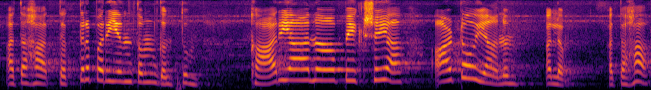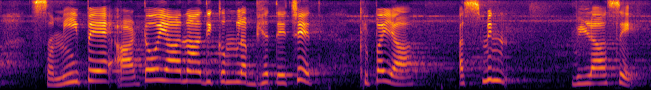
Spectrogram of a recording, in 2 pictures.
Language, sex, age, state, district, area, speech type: Sanskrit, female, 18-30, Karnataka, Dakshina Kannada, rural, spontaneous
